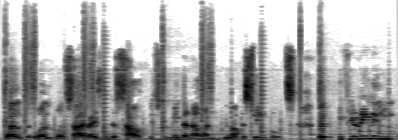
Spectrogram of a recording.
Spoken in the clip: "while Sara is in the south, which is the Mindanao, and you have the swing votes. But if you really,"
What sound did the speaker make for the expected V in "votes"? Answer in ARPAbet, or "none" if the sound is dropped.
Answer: B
